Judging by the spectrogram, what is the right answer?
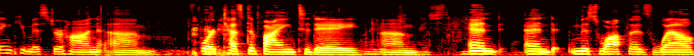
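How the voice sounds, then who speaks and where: A woman speaks at a very slow pace. Her pitch is very deep and low, and her intonation fairly even. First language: Spanish. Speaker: state legislator. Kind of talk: committee questioning. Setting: legislative committee hearing.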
